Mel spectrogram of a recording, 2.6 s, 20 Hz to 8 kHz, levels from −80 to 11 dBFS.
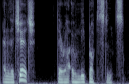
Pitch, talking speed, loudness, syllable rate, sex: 105 Hz, 185 wpm, -17 LUFS, 6.7 syllables/s, male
